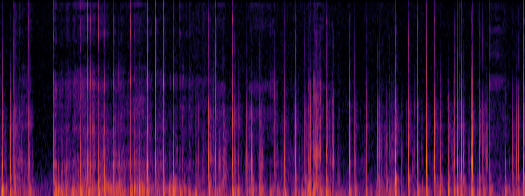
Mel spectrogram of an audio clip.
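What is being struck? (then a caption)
Small hexagonal wooden box with cork lid. Long nails tap the wooden sides and cork top of a small, hollow hexagonal wooden box in a quick, steady run of crisp, dry taps. The taps have a hollow, low-weighted body and almost no ring, with a brief pause near the first second before the tapping resumes.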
